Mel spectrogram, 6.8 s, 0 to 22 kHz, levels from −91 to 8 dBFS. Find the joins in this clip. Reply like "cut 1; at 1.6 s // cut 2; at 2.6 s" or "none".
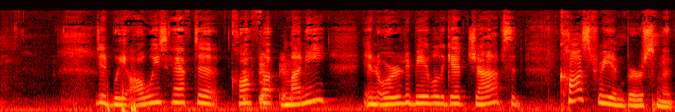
cut 1; at 0.9 s // cut 2; at 5.6 s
